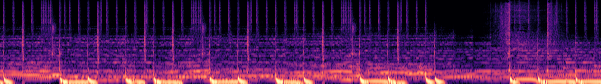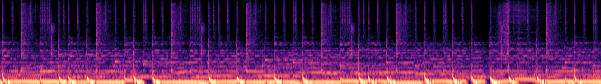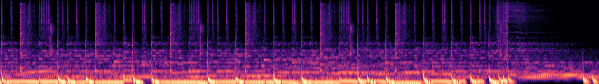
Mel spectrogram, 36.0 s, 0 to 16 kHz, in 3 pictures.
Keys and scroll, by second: 9.9 shift+z.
